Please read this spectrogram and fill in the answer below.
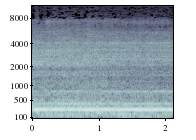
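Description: Psychedelic rock band playing live: a loud, dense, noisy wash of electric instruments over one steady held note, part of a free-form improvised jam.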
